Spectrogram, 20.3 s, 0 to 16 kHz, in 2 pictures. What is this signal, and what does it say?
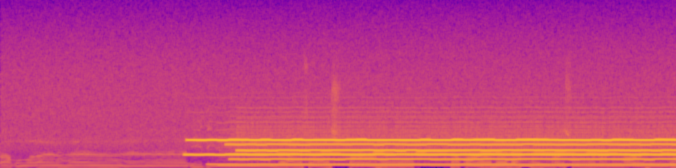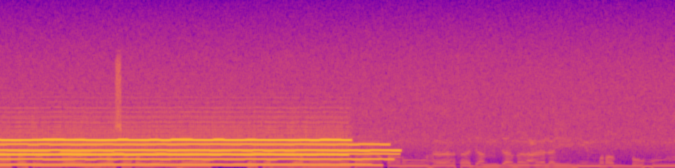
FT8 (several signals at once), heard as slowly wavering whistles, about 6.25 baud.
